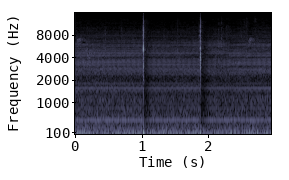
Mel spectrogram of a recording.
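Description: Small metal parts click together.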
